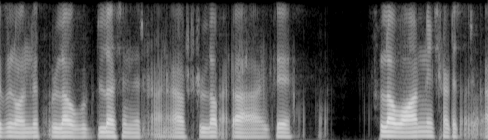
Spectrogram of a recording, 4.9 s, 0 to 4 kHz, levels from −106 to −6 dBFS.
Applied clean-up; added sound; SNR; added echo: neural separator model SepFormer WHAMR!.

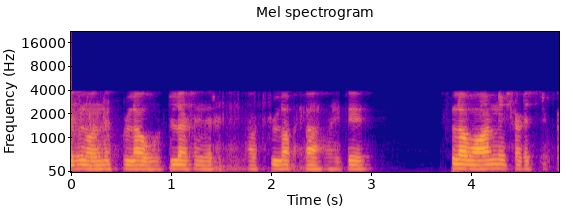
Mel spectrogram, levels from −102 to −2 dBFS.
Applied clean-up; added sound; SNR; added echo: neural mask model DeepFilterNet 3.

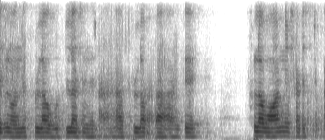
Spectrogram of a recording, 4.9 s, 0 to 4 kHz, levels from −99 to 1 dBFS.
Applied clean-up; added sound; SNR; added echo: neural separator model SepFormer DNS4.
